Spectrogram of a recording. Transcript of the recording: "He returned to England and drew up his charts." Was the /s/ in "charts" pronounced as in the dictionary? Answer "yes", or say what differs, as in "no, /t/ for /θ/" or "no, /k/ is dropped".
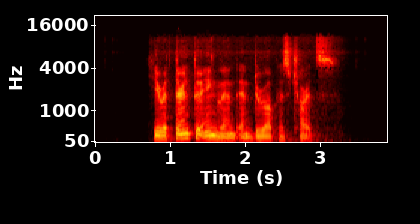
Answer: yes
